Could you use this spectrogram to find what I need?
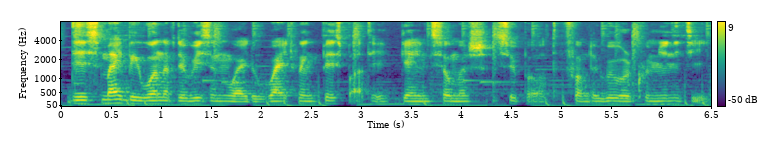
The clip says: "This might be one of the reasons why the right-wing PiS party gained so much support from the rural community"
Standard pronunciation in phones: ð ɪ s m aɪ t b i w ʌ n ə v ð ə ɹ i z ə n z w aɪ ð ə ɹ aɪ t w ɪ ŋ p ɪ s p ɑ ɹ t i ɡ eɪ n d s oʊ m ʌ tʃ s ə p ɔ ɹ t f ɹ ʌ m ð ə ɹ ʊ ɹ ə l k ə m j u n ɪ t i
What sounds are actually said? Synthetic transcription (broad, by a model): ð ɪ s m aɪ t b i w ʌ n ə v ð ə ɹ i z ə n w aɪ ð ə w aɪ t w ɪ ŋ p ɪ s p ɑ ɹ t i ɡ eɪ n d s oʊ m ʌ tʃ s ə p ɔ ɹ t f ɹ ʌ m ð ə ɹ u ə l k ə m j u n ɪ t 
